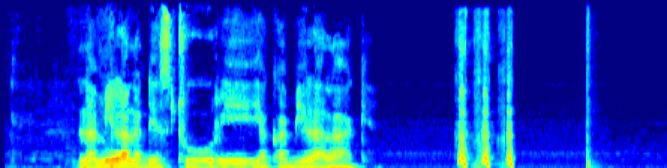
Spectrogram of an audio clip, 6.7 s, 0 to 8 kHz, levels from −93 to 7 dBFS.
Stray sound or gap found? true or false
true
